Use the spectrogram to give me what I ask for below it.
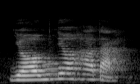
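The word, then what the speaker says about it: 염려하다: Yomnyohata, yomnyohata. Các bạn chú ý về cái phát âm, viết ở đây là ryo nhưng mà khi phát âm thì các bạn đọc là nyo.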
